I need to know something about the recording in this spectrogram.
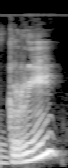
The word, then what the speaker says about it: gris: masculine here is Gris the s in the ending is not pronounced so it is Gris and to make it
